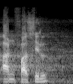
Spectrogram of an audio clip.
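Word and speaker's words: أنفس: bacaan Saya di sini ditulis anfusil kutub saya baca anfasil kutub karena maknanya kitab ter baik Kalau kitab terbaik bacanya bukan anfus tapi apa anfas ya nanti kamu debat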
